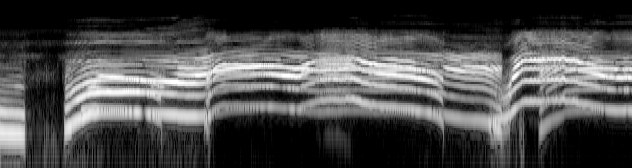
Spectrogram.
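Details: Feral cat squaring off with a black cat on a Philippine farm after intruding on its territory: a continuous harsh, wavering yowl lasting several seconds with quick pitch dips and swells.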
